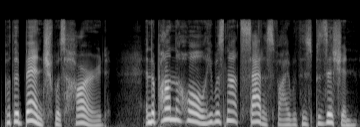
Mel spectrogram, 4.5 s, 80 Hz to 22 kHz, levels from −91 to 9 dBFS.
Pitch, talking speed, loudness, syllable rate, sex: 215 Hz, 215 wpm, -19 LUFS, 5.5 syllables/s, female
